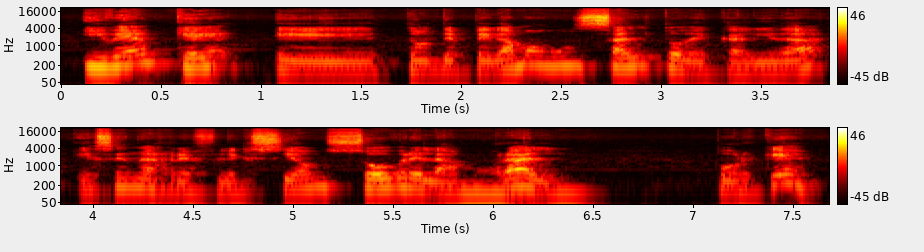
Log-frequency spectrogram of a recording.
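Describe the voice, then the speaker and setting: Guy lecturing philosophy, kinda high husky voice, lots of "eh" and self-corrections. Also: darkish tone. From El Salvador. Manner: thinks aloud with many "eh" fillers and self-corrections; asks rhetorical questions. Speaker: philosophy teacher. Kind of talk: university lecture.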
